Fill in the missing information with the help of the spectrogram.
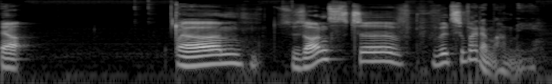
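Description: A man's voice: a little high, very animated, slow pace. A man chatting casually as a podcast co-host, colloquial and often thinking aloud as he goes. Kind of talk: casual chat.

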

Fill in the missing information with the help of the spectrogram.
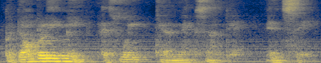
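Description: A man with a fairly low voice preaches slowly in a folksy, conversational sermon style, repeating his points for emphasis and calling for amens. The background is noisy, and the mic sits far off in a very echoey room.

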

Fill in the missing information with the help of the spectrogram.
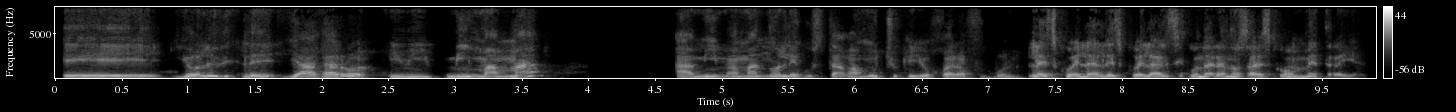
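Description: Mexican man, ex-footballer guest, husky voice, rambling anecdotes, restarts often. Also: mid-range voice, moderate pace. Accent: Mexican Spanish. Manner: rambling with many restarts, acts out his parents' voices. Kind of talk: casual interview storytelling.

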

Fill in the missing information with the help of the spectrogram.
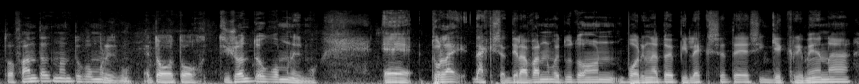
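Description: A man with a fairly low voice and a Cypriot Greek accent talks in an unscripted discussion. He is deliberate, often pausing to search for the right word. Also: a little mellow.

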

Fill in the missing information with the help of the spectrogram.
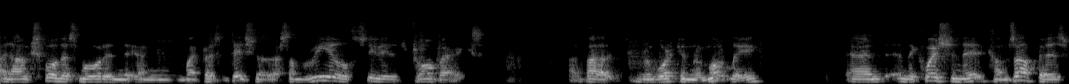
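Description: A man's voice: medium pitch, creaky, a little mellow, highs cut off. An older man with a Scottish accent, speaking as a guest in a casual podcast interview, blunt and plain-spoken with dry humor. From Scotland.

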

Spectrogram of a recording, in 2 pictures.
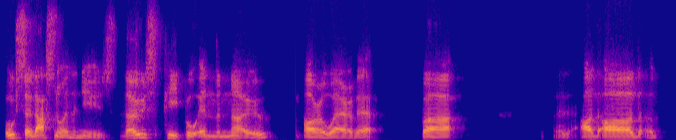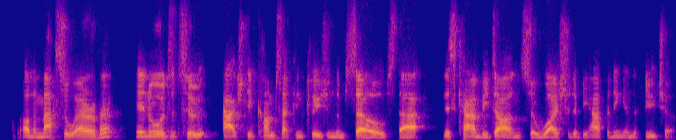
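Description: A man's voice: fairly low pitch, fairly quick. A man interviewing a guest, asking conversational, leading questions. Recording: dull lo-fi sound.

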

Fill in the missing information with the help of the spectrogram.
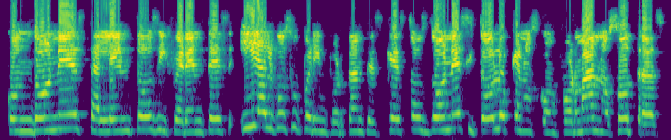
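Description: Speaking at a moderate pace in a high, fairly bright voice, this podcast guest is a twentysomething woman from Monterrey with a northern Mexican accent. She talks effusively and with emphasis in a casual interview recorded remotely, and there's no echo.

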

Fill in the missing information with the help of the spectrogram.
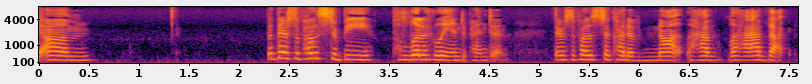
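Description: Her voice is a little high with a darkish tone as she hosts talk radio. She offers casual, unscripted political commentary, wandering conversationally, leaning hard on certain words and often cutting herself off. A close studio-style microphone picks her up, its stand squeaking.

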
